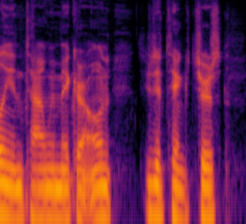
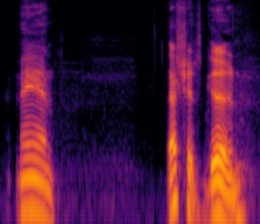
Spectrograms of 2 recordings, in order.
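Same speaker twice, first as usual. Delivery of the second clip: talking while chewing, mouth full; 2 semitones higher than usual. Eating popcorn during a long hunt, commenting on it: talking while chewing. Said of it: "Sorry for chewing".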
